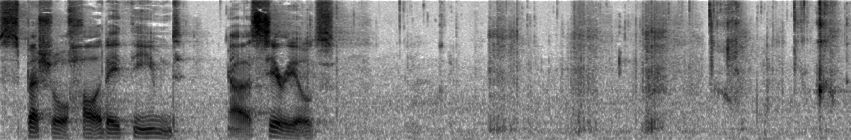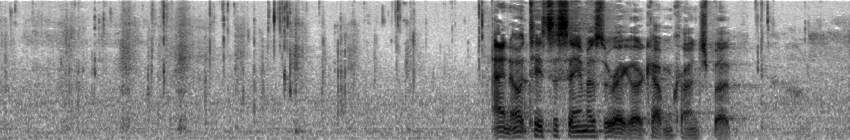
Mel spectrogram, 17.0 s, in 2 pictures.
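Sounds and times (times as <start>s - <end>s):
cereal crunching while chewing: 4.0s - 13.3s.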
